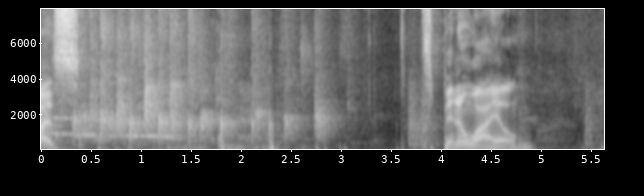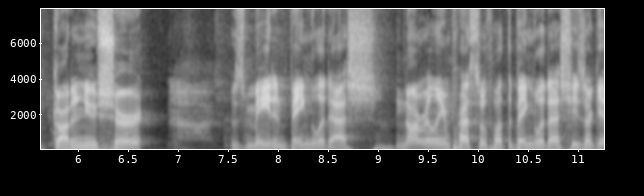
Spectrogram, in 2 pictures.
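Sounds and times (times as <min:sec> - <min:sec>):
speech: 0:00.0 - 0:01.2, 0:04.0 - 0:05.0, 0:05.8 - 0:06.7, 0:07.5 - 0:11.2
audience clapping: 0:00.0 - 0:03.1.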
